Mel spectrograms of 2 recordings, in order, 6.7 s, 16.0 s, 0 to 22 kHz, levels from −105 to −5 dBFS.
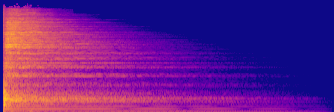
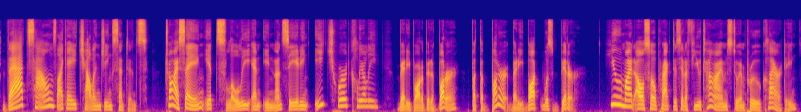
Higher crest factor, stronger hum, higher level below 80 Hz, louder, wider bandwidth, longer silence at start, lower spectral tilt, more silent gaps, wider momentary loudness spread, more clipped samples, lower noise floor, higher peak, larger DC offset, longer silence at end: first, 26 dB vs 20 dB; neither; second, -56 dBFS vs -44 dBFS; about the same, -20 LUFS vs -20 LUFS; first, 17 kHz vs 11 kHz; about the same, 0.05 s vs 0.05 s; second, -0.5 dB/octave vs -3.5 dB/octave; neither; first, 29 LU vs 10 LU; neither; first, -83 dBFS vs -63 dBFS; about the same, -2 dBFS vs -2 dBFS; neither; first, 4.2 s vs 0.1 s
